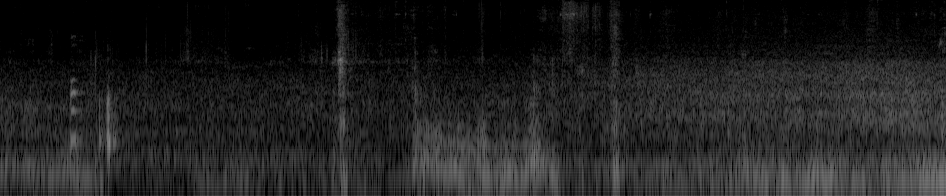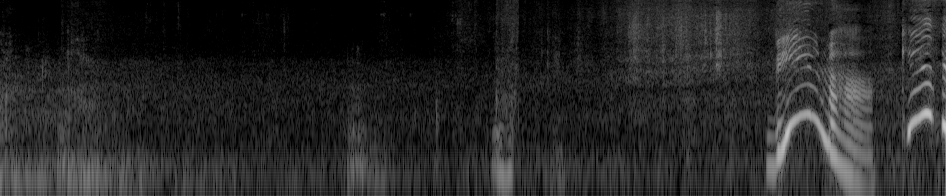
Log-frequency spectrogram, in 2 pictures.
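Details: Cavalier King Charles Spaniel playing fetch: mostly quiet shuffling and faint rustling, then near the end a burst of loud, high, arching whines and yelps that rise and fall in pitch in quick succession.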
